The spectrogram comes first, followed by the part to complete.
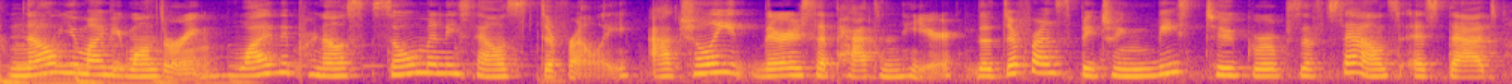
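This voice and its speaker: A woman's voice: medium pitch, big pitch swings, a bit bright, soft background music. Taiwanese-accented woman teaching pronunciation. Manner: clear, explanatory, slows down on example sounds. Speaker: Mandarin teacher. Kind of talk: scripted pronunciation lesson.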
